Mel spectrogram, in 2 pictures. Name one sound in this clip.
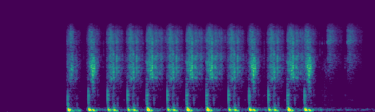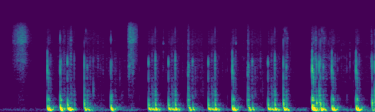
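Footsteps fall in a quick even rhythm over grass.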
